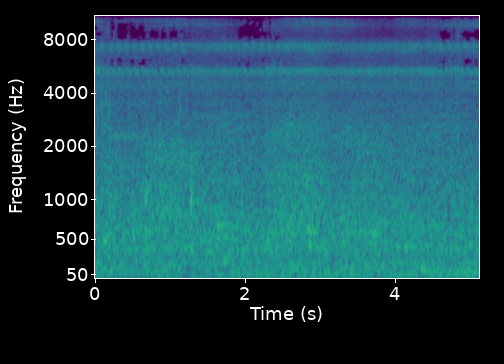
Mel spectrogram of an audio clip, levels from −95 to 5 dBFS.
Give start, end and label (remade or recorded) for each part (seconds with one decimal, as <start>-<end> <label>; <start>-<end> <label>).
0.0-1.2 recorded; 1.2-1.9 remade; 1.9-2.5 recorded; 2.5-4.6 remade; 4.6-5.1 recorded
